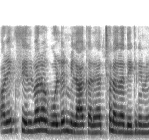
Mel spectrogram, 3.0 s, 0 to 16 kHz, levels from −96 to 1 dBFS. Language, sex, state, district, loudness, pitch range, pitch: Hindi, female, Uttar Pradesh, Etah, -13 LUFS, 205-245 Hz, 220 Hz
